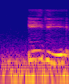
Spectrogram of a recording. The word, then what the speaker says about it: EDI: why are you named Edie Edie is the phonetic pronunciation of EDI that is an acronym for enhanced defense intelligence where are you my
